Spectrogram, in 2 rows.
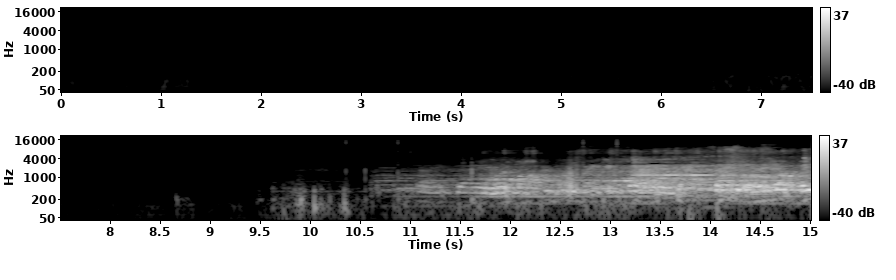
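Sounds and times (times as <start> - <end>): hip-hop track with rapping: 10.6 - 15.0.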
